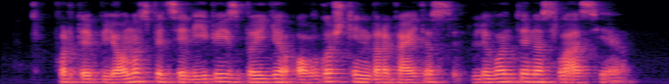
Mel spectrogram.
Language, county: Lithuanian, Kaunas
